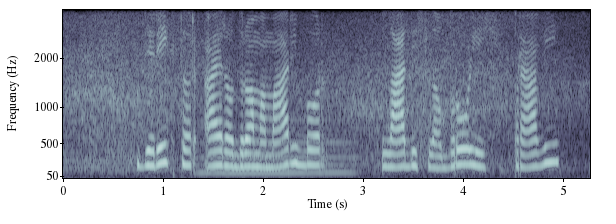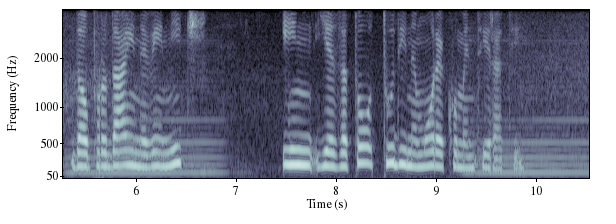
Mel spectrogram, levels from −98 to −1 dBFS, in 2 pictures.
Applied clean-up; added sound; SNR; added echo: none; Car passing by / Traffic noise, roadway noise + Bowed string instrument; 14 dB; none.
